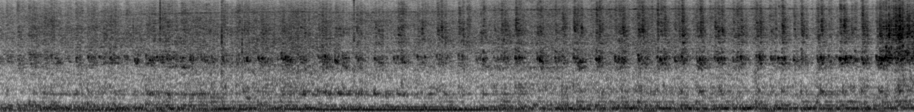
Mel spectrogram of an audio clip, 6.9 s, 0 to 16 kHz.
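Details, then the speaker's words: 1973 Ford Mustang Mach 1, factory Mach 1 with big-block V8 and 5-speed manual, revved briefly from idle: deep, lumpy idle, lazy rev and drop back, loud strong even exhaust note; normal healthy engine. "With this sounding exhaust, you are not going to surprise anyone with the horsepower. This ain't a sleeper."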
